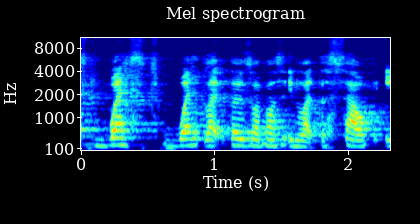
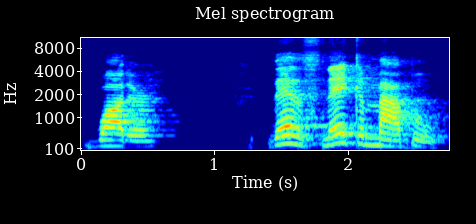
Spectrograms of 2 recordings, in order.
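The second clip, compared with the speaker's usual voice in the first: put-on American Southern accent, louder; 4 dB louder than usual. Trying a southern accent after it is praised: put-on southern accent. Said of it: "Y'all do with ease".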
